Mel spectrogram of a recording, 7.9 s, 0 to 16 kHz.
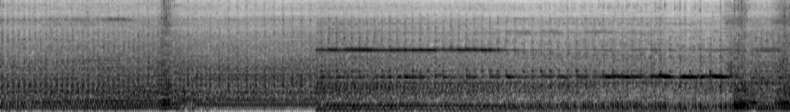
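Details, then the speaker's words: Freshly rebuilt VW Type 3 flat-four, first run: fast steady rev with a thin hiss; an open port at the back of the carburetor leaks vacuum, raising the idle; covering it brings the idle down. "I forgot the back of the carburetor the uh that's just open air leaves that's why it was revving high oh big vacuum I just put my finger over it and it idled do"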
